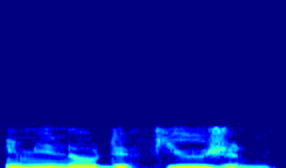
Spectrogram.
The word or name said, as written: immunodiffusion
